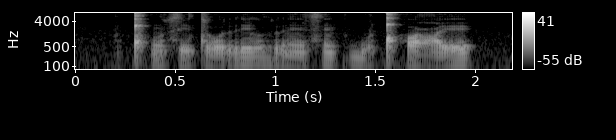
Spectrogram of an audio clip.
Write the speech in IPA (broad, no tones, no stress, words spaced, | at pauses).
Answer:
ǃʰũsito rilo̤rẽ sẽkboǃʰɒʕe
